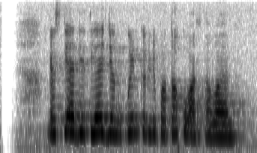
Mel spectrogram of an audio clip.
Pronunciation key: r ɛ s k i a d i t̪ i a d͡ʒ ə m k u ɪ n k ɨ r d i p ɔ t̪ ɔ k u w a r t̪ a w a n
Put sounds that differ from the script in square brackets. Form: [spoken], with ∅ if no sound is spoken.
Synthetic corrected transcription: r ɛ s k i a d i t̪ i a d͡ʒ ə [ŋ] k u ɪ n k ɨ r d i p ɔ t̪ ɔ k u w a r t̪ a w a n

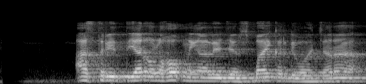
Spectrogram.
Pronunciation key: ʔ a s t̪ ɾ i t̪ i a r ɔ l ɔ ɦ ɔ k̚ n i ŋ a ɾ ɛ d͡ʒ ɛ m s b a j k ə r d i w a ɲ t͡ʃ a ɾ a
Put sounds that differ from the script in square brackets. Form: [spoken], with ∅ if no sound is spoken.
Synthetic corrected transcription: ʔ a s t̪ ɾ i t̪ i a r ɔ l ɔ ɦ ɔ k̚ n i ŋ a [l] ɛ d͡ʒ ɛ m s b a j k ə r d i w a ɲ t͡ʃ a ɾ a

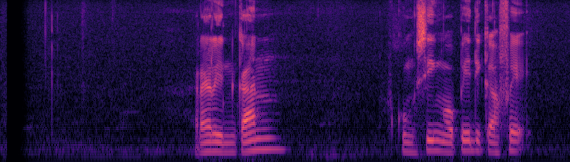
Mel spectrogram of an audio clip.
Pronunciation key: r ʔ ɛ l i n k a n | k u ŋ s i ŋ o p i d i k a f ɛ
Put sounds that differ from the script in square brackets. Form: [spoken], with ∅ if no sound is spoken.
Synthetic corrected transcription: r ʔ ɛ l i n k a n | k u ŋ s i ŋ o p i d i k a f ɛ

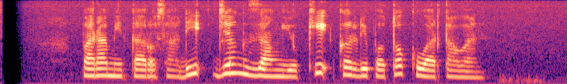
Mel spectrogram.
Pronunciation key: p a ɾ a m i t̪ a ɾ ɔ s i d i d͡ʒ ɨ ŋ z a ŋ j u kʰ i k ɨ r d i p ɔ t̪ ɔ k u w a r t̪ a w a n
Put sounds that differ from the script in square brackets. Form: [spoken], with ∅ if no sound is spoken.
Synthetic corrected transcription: p a ɾ a m i t̪ a ɾ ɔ s [a] d i d͡ʒ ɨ ŋ z a ŋ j u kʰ i k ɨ r d i p ɔ t̪ ɔ k u w a r t̪ a w a n

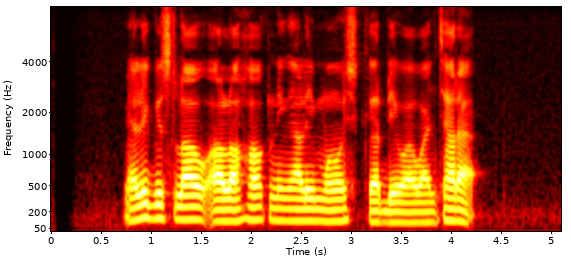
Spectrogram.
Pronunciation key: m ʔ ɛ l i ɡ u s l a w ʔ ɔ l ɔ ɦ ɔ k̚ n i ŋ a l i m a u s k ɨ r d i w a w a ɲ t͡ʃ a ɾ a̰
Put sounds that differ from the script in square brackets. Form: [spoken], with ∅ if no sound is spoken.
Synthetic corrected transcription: m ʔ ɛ l i ɡ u s l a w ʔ ɔ l ɔ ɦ ɔ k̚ n i ŋ a l i m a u s k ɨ r d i w a w a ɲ t͡ʃ a ɾ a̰

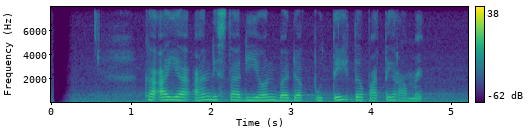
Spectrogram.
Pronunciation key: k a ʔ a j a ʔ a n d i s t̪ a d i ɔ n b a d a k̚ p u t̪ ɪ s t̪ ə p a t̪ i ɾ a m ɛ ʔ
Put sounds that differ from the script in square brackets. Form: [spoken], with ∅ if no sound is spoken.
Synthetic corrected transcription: k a ʔ a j a ʔ a n d i s t̪ a d i ɔ n b a d a k̚ p u t̪ ɪ [h] t̪ ə p a t̪ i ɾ a m ɛ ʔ

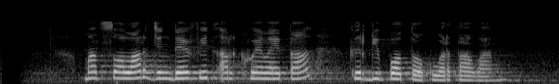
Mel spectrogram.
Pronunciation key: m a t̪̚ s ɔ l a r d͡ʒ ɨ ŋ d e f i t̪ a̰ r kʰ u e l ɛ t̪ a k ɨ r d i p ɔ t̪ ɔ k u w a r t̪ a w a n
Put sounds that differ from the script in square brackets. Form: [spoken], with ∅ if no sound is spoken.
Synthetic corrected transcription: m a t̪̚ s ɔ l a r d͡ʒ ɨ ŋ d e f i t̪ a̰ r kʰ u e l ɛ t̪ a k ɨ r d i p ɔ t̪ ɔ k u w a r t̪ a w a n

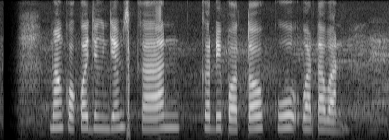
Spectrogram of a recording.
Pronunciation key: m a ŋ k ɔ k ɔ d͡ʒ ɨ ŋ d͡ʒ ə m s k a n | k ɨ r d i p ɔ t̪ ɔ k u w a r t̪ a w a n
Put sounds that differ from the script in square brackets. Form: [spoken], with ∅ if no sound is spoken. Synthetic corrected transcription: m a ŋ k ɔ k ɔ d͡ʒ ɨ ŋ d͡ʒ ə m s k a n | k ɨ r d i p ɔ t̪ ɔ k u w a r t̪ a w a n

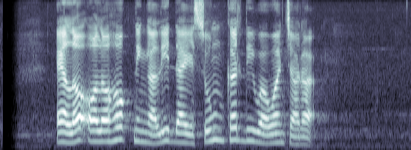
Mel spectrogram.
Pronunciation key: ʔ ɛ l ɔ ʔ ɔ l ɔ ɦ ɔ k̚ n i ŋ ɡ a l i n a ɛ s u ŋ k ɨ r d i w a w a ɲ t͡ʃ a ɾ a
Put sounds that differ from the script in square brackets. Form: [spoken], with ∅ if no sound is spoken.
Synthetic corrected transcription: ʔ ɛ l ɔ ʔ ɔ l ɔ ɦ ɔ k̚ n i ŋ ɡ a l i [d] a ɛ s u ŋ k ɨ r d i w a w a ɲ t͡ʃ a ɾ a

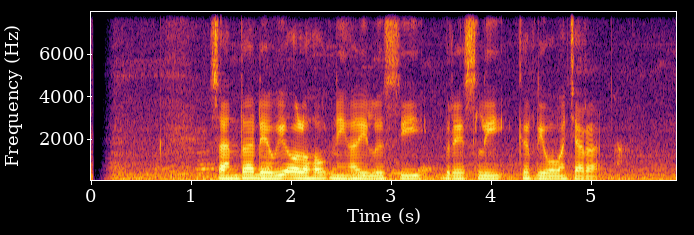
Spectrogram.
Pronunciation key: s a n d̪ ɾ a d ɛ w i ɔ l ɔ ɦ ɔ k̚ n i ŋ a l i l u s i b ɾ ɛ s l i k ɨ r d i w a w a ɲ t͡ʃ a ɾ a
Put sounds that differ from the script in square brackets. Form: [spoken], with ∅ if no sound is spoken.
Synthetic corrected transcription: s a n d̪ ɾ a d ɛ w i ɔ l ɔ ɦ ɔ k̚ n i ŋ a l i l u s i b ɾ ɛ s l i k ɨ r d i w a w a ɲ t͡ʃ a ɾ a

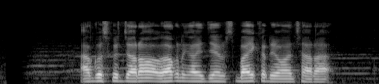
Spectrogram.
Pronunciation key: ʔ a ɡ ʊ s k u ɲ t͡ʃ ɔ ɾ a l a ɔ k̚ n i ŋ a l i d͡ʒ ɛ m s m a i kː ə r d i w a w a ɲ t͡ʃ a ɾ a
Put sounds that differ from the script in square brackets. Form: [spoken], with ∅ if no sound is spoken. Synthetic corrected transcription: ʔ a ɡ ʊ s k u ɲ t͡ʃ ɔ ɾ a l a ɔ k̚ n i ŋ a l i d͡ʒ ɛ m s [b] a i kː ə r d i w a w a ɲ t͡ʃ a ɾ a

